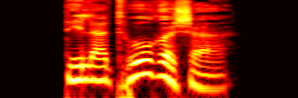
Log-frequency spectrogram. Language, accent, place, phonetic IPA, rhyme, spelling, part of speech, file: German, Germany, Berlin, [delaˈtoːʁɪʃɐ], -oːʁɪʃɐ, delatorischer, adjective, De-delatorischer.ogg
- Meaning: 1. comparative degree of delatorisch 2. inflection of delatorisch: strong/mixed nominative masculine singular 3. inflection of delatorisch: strong genitive/dative feminine singular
